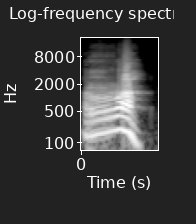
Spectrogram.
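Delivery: "Ra" with a held, rolled R before the vowel; "Ra" sounded alone as rr-ra; doubled R. Shown as a demonstration. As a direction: roll into "Ra" on a doubled R. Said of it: "The first R is silent".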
